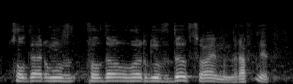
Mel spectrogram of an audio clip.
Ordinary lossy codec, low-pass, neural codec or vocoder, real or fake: none; 7.2 kHz; codec, 24 kHz, 0.9 kbps, WavTokenizer, medium speech release version 1; fake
